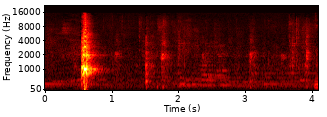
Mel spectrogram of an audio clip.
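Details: A two-year-old Norfolk Terrier indoors, intrigued by the ornaments on a Christmas tree, gives one sharp, loud bark. A few faint soft clicks follow in otherwise quiet surroundings.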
